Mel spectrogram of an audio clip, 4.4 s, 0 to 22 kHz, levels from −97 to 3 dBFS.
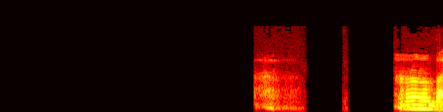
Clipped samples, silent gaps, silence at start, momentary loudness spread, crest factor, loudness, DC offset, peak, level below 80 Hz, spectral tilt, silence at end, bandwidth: under 0.1%; 3.08-3.41 s, 3.50-3.93 s; 2.6 s; 22 LU; 22 dB; -16 LUFS; under 0.1%; 0 dBFS; -68 dBFS; -10.5 dB/octave; 0 s; 3.3 kHz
